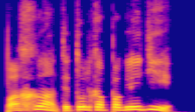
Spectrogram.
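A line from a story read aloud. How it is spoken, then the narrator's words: Shouting. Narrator (Russian): крикнул он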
